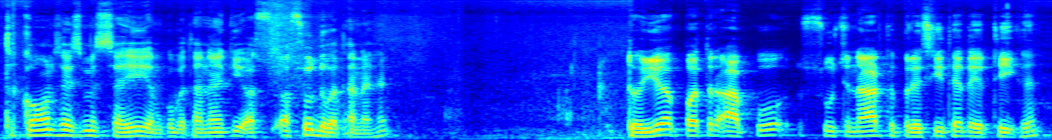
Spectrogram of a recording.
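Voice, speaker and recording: Man teaching slowly, dark voice. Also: medium pitch, slight background noise. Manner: spells words slowly and repeats them; informal, repeats "theek hai" often. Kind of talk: exam-prep lesson, going through test answers.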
